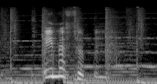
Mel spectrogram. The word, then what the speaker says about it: ineffable: Parliament the word is in a fizzle inwardly pronounced phenomena ineffable II Ness able ineffable what is the meaning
